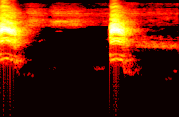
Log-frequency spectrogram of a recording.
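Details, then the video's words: Long-tailed shrike, blangkon type, described as wild: two loud, harsh rasping notes about a second apart, each trailing into a thin fading tone. "Kicau Burung Cendet Alam"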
